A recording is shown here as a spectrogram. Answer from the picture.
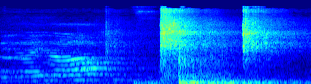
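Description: Kendo players in close combat: a drawn-out kiai shout, then about a second in a loud, heavy thud of a foot stamping on the wooden floor with the noisy crash of a strike, and a sharp crack near the end.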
